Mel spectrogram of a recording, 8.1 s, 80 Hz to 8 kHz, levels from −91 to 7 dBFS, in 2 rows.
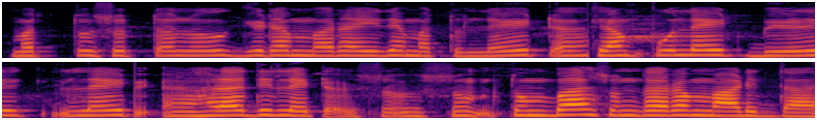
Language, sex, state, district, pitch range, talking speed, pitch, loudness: Kannada, female, Karnataka, Bijapur, 220-245 Hz, 135 wpm, 235 Hz, -24 LUFS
